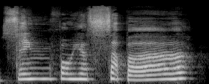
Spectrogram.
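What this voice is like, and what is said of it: Put-on British accent. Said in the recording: “That's like a British accent.”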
